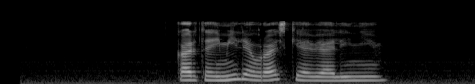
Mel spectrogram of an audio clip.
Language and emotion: Russian, neutral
